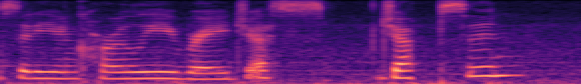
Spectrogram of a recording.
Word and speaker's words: Jepsen: and carly rae jess jepson oh i do not know how to fully pronounce her name but i think it's carly rae okay so it is carly rae jepsen so yeah i chose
